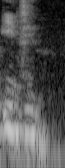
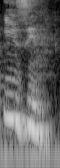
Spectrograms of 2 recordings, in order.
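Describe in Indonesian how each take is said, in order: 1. Konsonan di tengah itu bukan bunyi z. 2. Konsonan di tengah itu bunyi z yang jelas. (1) "bukan izin" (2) "I Z I N, diucapkan izin"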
